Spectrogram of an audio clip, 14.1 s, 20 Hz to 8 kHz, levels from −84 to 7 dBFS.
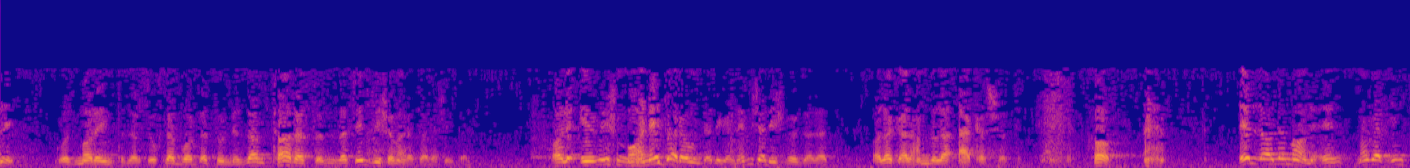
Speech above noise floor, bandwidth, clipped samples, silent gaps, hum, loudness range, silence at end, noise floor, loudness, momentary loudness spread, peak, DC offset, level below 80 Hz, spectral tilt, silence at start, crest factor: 26 dB; 5 kHz; under 0.1%; none; none; 3 LU; 0 s; -49 dBFS; -23 LUFS; 16 LU; -8 dBFS; under 0.1%; -56 dBFS; -10 dB/octave; 0 s; 16 dB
